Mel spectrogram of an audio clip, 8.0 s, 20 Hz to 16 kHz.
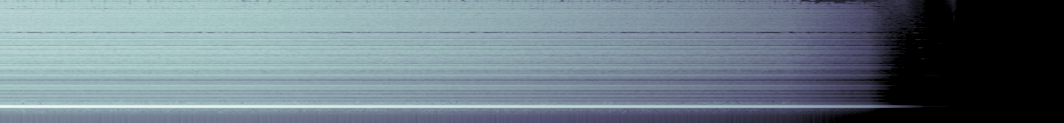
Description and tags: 61 C5 Sine, hand made
Some C5 523.251Hz sine drawed in audacity with mouse hand free, with no correction of the irregularities. Looping, an envelope drawed manually as well, like for the original graphical "Pixel Art Obscur" principles, (except some slight eq filtering).
C5, sine-wave, harsh, handfree, noise, waveform, lo-fi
